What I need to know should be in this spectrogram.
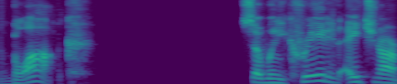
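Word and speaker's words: Bloch: Henry blotch B was tired of people mispronouncing his name because they kept saying Henry blotch his name was block so when he created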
